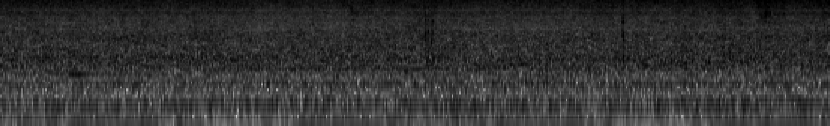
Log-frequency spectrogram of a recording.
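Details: Bees during a hive inspection in Jamaica, a dense steady humming drone with low tones throughout and a broad hissing wash above, no clear breaks.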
